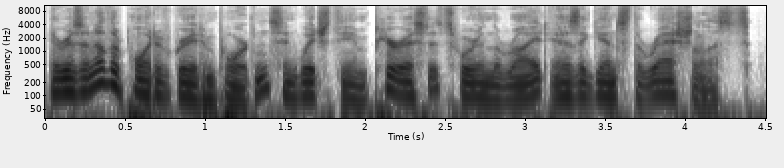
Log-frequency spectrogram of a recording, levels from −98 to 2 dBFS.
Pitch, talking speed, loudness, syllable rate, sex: 105 Hz, 255 wpm, -17 LUFS, 7.5 syllables/s, male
